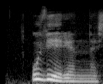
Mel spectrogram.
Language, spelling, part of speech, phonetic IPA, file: Russian, уверенность, noun, [ʊˈvʲerʲɪn(ː)əsʲtʲ], Ru-уверенность.ogg
- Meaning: 1. firmness, assurance 2. certainty 3. confidence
